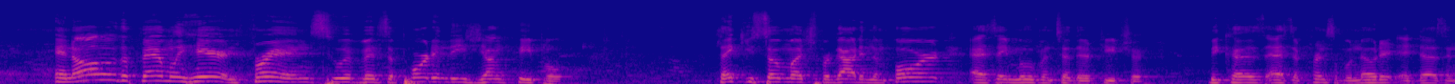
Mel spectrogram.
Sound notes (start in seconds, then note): none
